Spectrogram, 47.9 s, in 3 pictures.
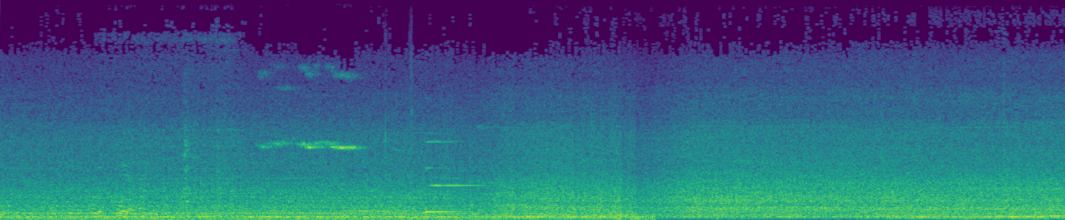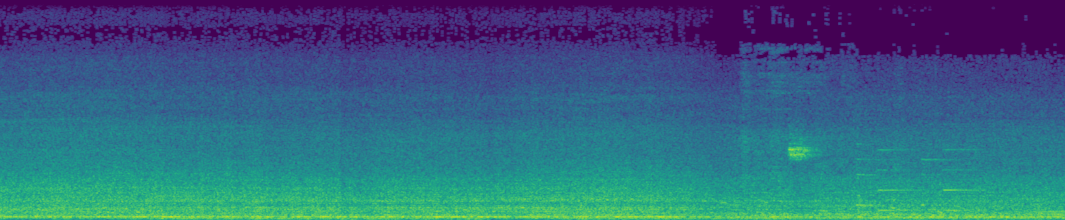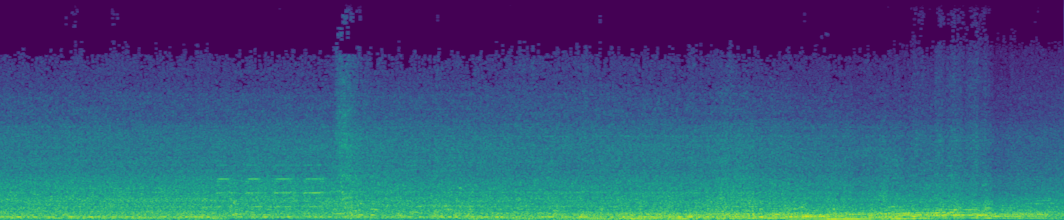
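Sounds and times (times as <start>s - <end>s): high wheel squeals: 3.8s - 5.6s, 27.7s - 28.4s.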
